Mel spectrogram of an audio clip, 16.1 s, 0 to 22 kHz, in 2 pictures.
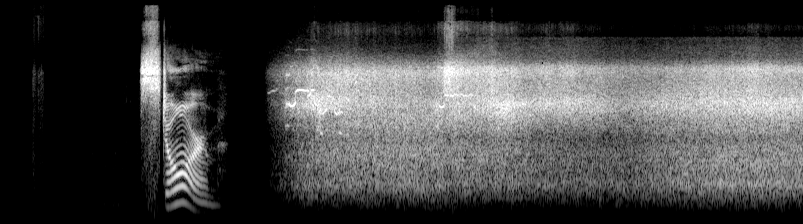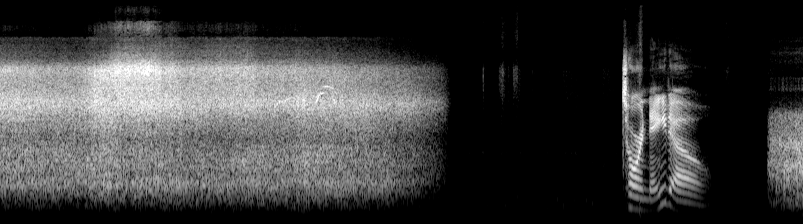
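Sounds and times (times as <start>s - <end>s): wind rushing: 2.7s - 12.5s
heavy rain: 4.1s - 12.5s.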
